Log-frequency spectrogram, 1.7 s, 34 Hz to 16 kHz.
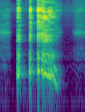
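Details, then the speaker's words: Three short coughs, the last longer and voiced, from an adult on radiation treatment day 2; airway inflammation causes slight wheezing and cough, much better since a stent was removed; a brief dry cough. "That's my cough now, which isn't too bad, right? Yeah, I just have some inflammation in here, which causes a little bit of wheezing and that little bit of a cough, which is, wow, way so much better than it was before, right?"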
